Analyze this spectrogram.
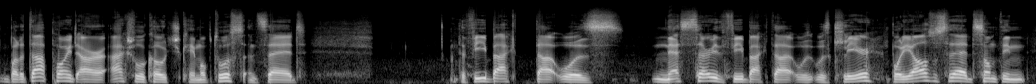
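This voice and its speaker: A man's voice: medium pitch, a little slow, no echo. Earnest man giving advice, dry sound. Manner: earnest, repetitive emphasis. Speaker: joint pain coach and content creator. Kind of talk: direct-to-camera advice with a story.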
